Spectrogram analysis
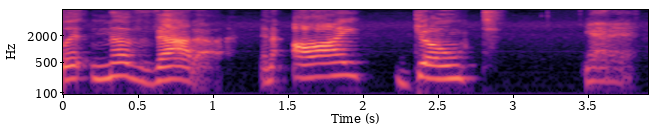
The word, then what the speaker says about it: Nevada: Nevada is a Spanish word. So, one would think it should be pronounced Nevada, but they call it Nevada.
